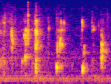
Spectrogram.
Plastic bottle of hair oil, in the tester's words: If I shake this one, you can hear it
